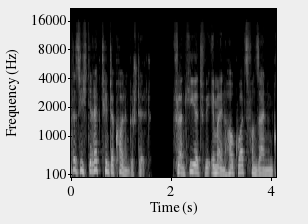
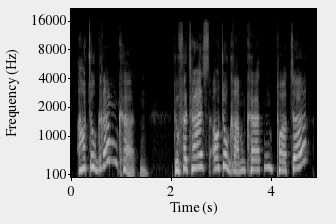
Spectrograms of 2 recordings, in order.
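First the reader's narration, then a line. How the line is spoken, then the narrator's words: Loud, cutting, echoing. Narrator (German): Laut und schneidend hallte Draco Malfoys Stimme im ganzen Hof wider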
